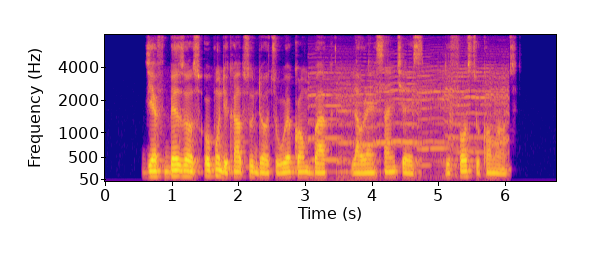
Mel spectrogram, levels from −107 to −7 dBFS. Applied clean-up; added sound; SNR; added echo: none; Electric guitar; 14 dB; none.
